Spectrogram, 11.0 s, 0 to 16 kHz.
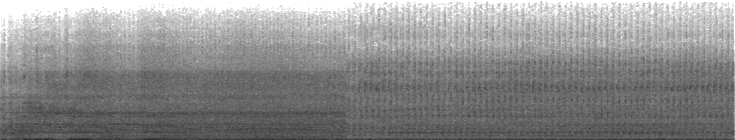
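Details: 1970s Chevrolet C-10 Custom, revived after about 30 years sitting, idle screw turned up, no radiator fitted: after a brief rough start it settles into a steady, even fast idle with no misses or knocks; it runs.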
